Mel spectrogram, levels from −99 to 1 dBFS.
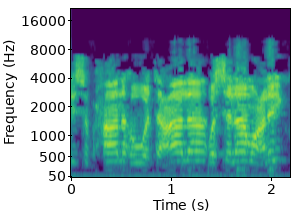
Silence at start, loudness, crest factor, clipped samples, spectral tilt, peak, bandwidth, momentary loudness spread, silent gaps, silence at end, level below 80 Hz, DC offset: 0 s; -11 LUFS; 14 dB; under 0.1%; 3 dB/octave; 0 dBFS; 10.5 kHz; 5 LU; none; 0.1 s; -58 dBFS; under 0.1%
